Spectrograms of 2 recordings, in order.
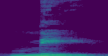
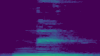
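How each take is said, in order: The two takes are said the same way.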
